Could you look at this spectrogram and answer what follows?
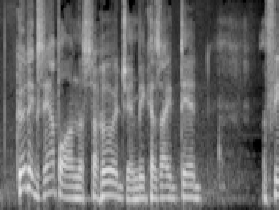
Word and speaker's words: Sahuagin: It's pronounced Sahuagin. There's two ways. Sahuagin is also right. Yeah. Didn't Jeff Grubb say it was Sahoygan?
